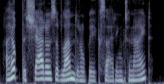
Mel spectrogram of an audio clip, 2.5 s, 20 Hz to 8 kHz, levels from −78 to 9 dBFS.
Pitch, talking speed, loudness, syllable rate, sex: 185 Hz, 245 wpm, -20 LUFS, 6.9 syllables/s, female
